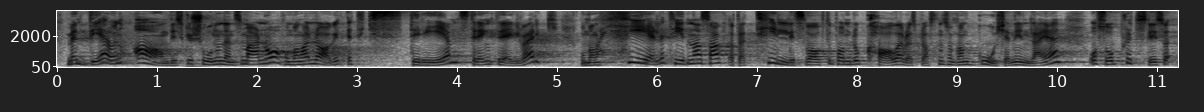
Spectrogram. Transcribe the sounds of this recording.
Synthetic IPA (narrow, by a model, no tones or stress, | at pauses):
mɛnd̪ɛæɾjʊɛnɑːn̩d̪ɪskʉʂuːnɛmd̪ɛnsɔmæɳoːfɔɾmɑnhɑɾɭɑːɡət̪ɛt̪ʰɛkst̪ɾeːmt̪st̪ɾɛŋt̪ɾeːɡəlʋæɾk | ʋʊmɑnhɑɾheːlət̪ʰiːd̪n̩hɑsɑkt̪ɑt̪d̪ɛæʈʰɪlːɪt̪sʋɑlk̚t̪əpʰɔd̪ɛnlʊkʰɑːləɑɾbæɪspʰlɑsn̩s̬ɔmkʰɑnɡuːçɛnːəɪnlæ̰ɪəʔɔsɔpʰlʉt̪səlɪsɔ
